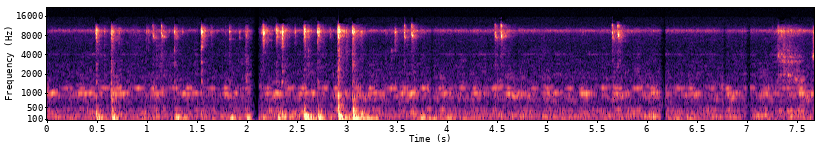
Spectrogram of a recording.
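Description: Keys are typed on a computer keyboard to enter a password, a quiet close patter of quick irregular taps in short bursts with a few louder clicks, and no one speaking.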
